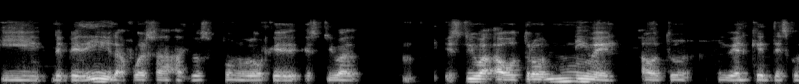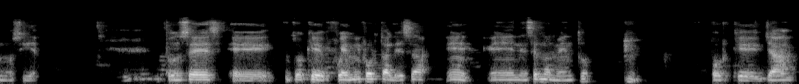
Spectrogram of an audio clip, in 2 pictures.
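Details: Adult male speech-language pathologist who stutters, speaking Spanish; stuttering.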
